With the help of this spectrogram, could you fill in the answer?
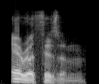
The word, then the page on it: erethism: British English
